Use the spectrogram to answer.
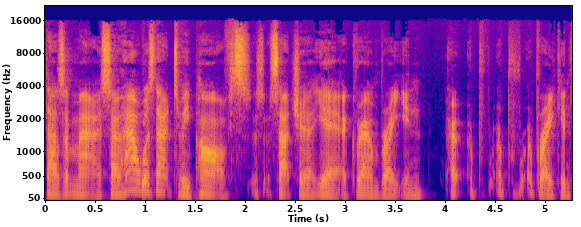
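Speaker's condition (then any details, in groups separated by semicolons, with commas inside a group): Stammer; stutter, unnoticed during rapping and spoken word years, noticed with radio show and podcast, works with STAMMA; can record self-tape version not stammering, or one letting stammer show freely; repeated sounds, prolonged sounds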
